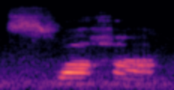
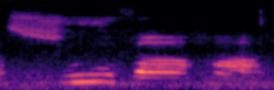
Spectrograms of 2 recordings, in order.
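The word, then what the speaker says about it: स्वः: But normally they're pronouncing it Om Bhur Bhuva Swaha. No, please no. Om Bhur Bhuva Suvaha. 3 separate equal syllables.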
